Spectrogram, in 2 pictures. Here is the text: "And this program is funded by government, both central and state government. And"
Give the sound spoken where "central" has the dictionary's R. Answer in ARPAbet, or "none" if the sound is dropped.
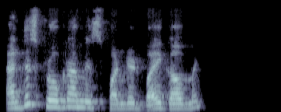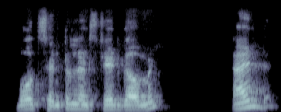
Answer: R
